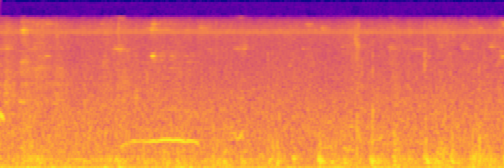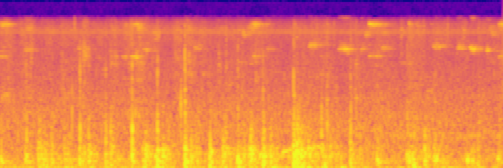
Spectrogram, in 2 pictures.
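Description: Footsteps knocking on the wooden plank deck of a suspension footbridge. They are faint at first, then more frequent and louder in the second half.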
